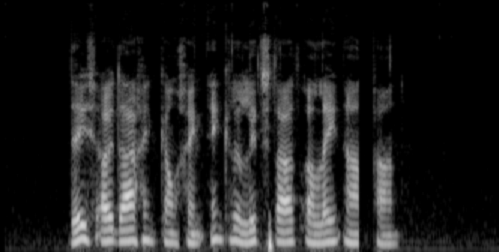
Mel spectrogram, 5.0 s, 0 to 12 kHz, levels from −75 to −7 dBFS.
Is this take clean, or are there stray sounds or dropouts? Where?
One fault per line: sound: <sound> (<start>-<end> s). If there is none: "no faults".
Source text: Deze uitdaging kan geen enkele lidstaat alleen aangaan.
sound: dropout (3.6-3.7 s)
